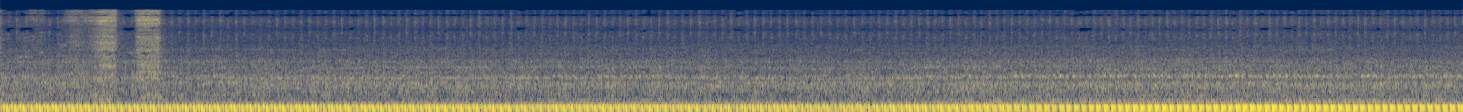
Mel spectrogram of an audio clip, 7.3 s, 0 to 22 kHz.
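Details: 2006 Mini Cooper S JCW (Gen 1), about 70k miles, codes P1688 and P0107: a short spray hiss while the engine idles, then the note shifts and climbs slightly as the vacuum leak near the brake booster draws in flammable spray.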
